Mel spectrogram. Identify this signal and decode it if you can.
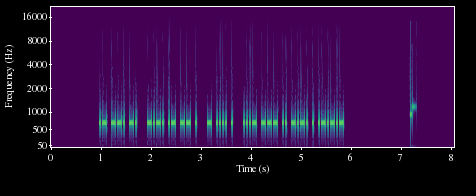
Morse code, heard as a keyed tone, about 40 wpm, 700 Hz. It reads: AGN CAME THE VOICE.
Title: Sentences from Top 500 Words and Abbreviations 40wpm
